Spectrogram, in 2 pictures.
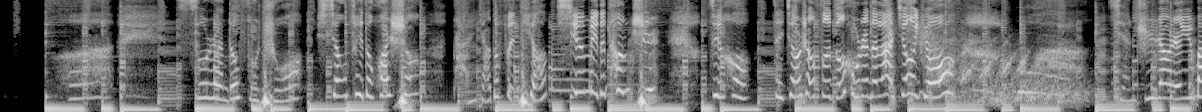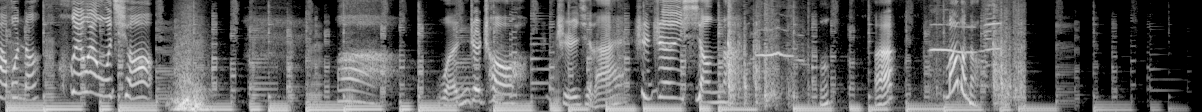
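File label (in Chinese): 女【伪音童声】搞怪男女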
